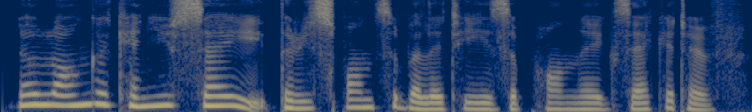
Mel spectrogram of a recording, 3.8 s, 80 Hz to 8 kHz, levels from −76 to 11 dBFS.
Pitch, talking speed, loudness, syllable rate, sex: 205 Hz, 175 wpm, -20 LUFS, 6.2 syllables/s, female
